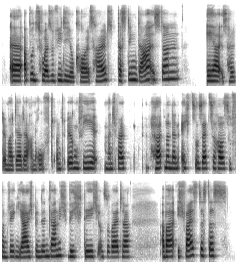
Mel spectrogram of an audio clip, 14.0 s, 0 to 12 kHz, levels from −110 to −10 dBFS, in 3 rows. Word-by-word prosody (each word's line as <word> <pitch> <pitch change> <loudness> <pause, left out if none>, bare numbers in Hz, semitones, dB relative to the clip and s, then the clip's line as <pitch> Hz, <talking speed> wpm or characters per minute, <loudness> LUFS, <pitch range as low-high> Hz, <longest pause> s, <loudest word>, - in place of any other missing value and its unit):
Äh, 215 0 +6
ab 225 +2 +4
und 250 -1 +2
zu, 230 0 -4
also 210 0 +3
Videocalls 190 -5 -1
halt. 230 +6 0
Das 215 -2 -2
Ding 250 0 +1
da 220 +6 +4
ist 265 0 -6
dann: 285 +2 0 0.5
Er 210 -1 +4
ist - - -8
halt 185 0 -6
immer 180 -1 -2
der, 185 0 0
der 185 0 -2
anruft. 190 +1 -10
Und 215 -1 -7
irgendwie 230 +1 0
manchmal 220 +1 -2 0.5
hört 235 +2 +2
man 245 -1 +2
dann 230 0 +1
echt 235 +2 -7
so - - -4
Sätze 230 0 +1
raus, 225 0 +4
so 220 - -12
von 205 -2 -6
wegen: 220 -1 -3
„Ja, 205 0 +3
ich 210 0 -6
bin 225 -2 -3
denen 220 +1 -1
gar 235 0 +2
nicht 260 -1 -3
wichtig“ 225 0 -1
und 215 - -9
so 215 -1 -8
weiter. 215 0 +2 0.6
Aber 220 +1 +5
ich 220 0 -7
weiß, 265 +4 +4
dass 265 -2 +1
das 255 -1 -2
225 Hz, 200 wpm, -24 LUFS, 210-235 Hz, 0.6 s, Äh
